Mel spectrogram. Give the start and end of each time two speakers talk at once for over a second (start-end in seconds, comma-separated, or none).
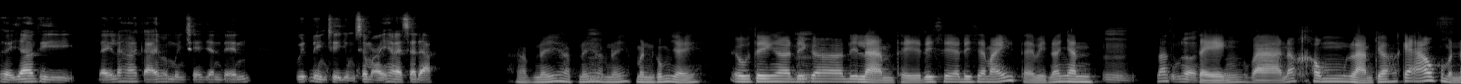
none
